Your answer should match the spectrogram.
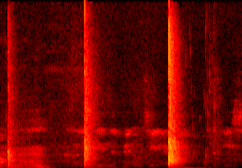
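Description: Two sharp plastic clicks about a second apart from a large plastic water bottle being handled and opened before a drink.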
